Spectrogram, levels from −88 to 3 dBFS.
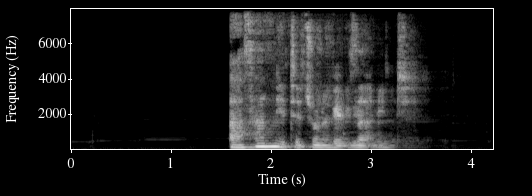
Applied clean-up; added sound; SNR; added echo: neural mask model DeepFilterNet 3.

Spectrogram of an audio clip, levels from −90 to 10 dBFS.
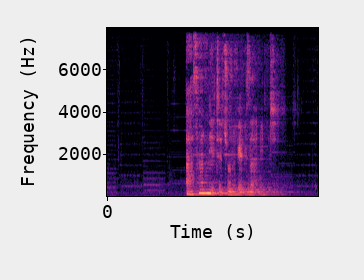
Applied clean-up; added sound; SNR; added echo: neural separator model SepFormer DNS4.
